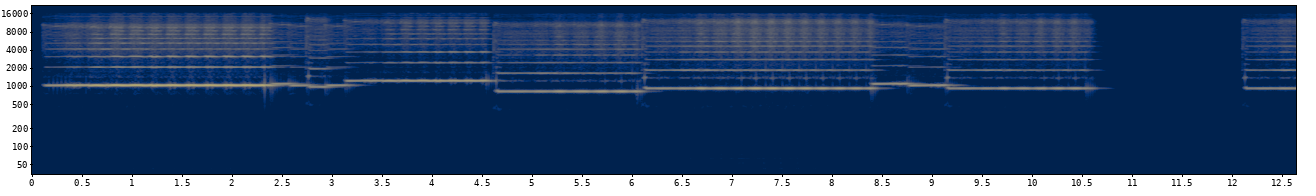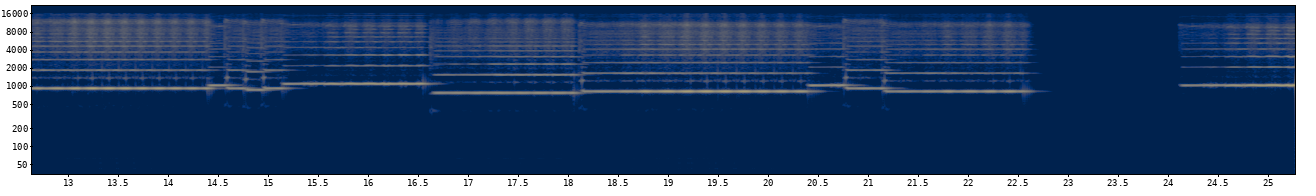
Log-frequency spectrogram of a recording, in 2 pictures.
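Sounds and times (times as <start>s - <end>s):
flute: 0.1s - 10.8s, 12.1s - 22.9s, 24.1s - 25.2s.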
